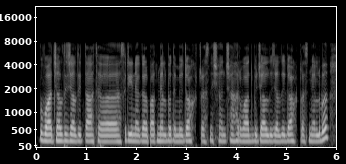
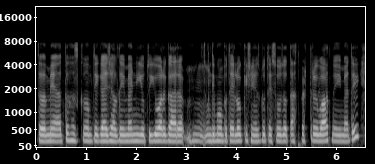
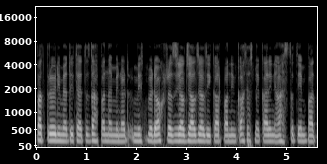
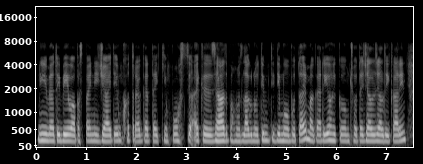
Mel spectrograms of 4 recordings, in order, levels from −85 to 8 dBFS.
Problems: background sounds at intervals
